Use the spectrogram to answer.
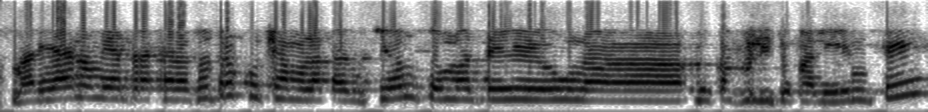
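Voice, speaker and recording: High-voiced woman, chatty co-host. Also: steady tone, normal speed. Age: 30s. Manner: chatty, familiar. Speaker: radio co-host. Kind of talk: casual chat. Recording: dull radio sound, faint music.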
